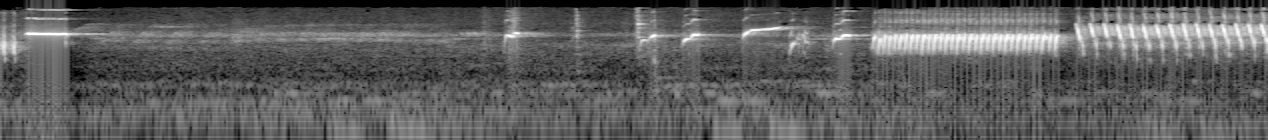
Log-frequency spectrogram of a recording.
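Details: A Belgian canary sings bright whistled notes and quick chirps, then a dense buzzing roll and a fast, high, pulsing trill. The song is used to train canaries that do not sing.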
